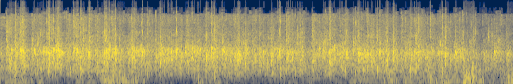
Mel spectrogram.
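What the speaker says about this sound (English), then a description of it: "Please give him a round of applause." Dense, steady audience applause fills a Saba Day ceremony for the whole stretch, loud and close with no break.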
